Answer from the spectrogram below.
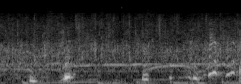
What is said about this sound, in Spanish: Pégale guascazos más fuertes a la gente para que aplauda más rápido. Ya. aplauden, aplauden.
